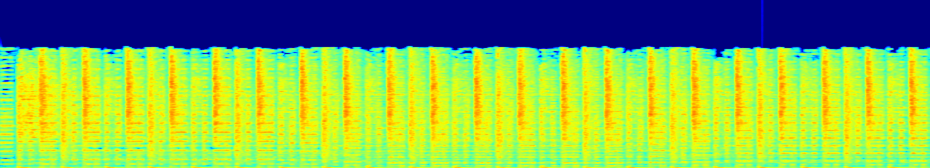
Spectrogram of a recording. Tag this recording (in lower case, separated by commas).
techno, music, electronic music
